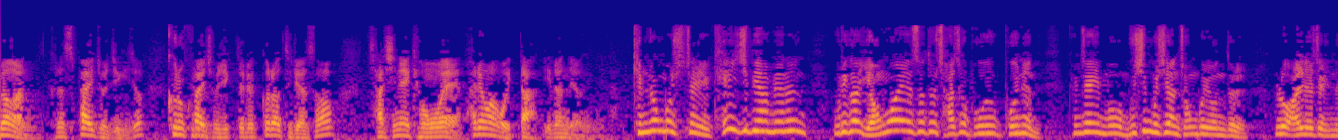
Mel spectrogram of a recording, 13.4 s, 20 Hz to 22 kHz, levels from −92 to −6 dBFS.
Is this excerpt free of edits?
yes; 0 cuts

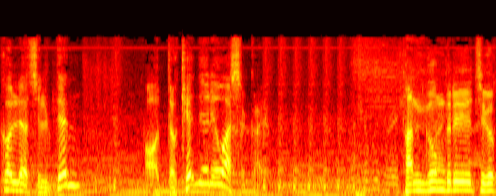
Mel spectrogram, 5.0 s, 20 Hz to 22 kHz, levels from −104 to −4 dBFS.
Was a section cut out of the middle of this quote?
yes; 1 cut; at 2.0 s

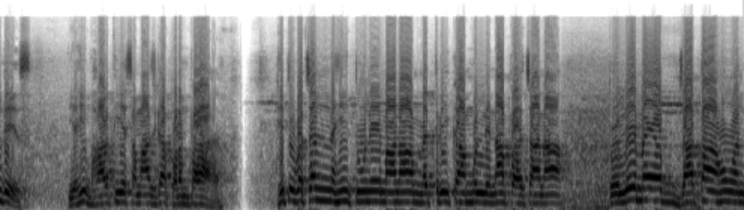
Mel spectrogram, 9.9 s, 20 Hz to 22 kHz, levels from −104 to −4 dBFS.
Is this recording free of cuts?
no; 1 cut; at 3.3 s

